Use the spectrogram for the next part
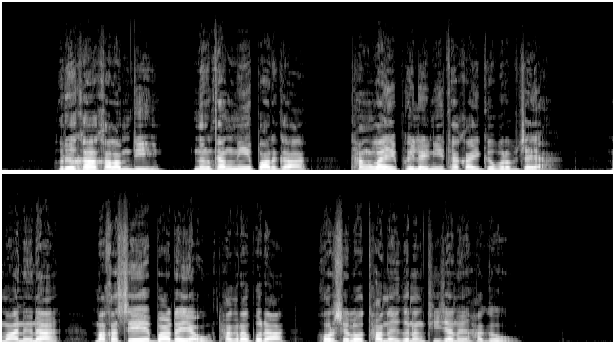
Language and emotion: Bodo, neutral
